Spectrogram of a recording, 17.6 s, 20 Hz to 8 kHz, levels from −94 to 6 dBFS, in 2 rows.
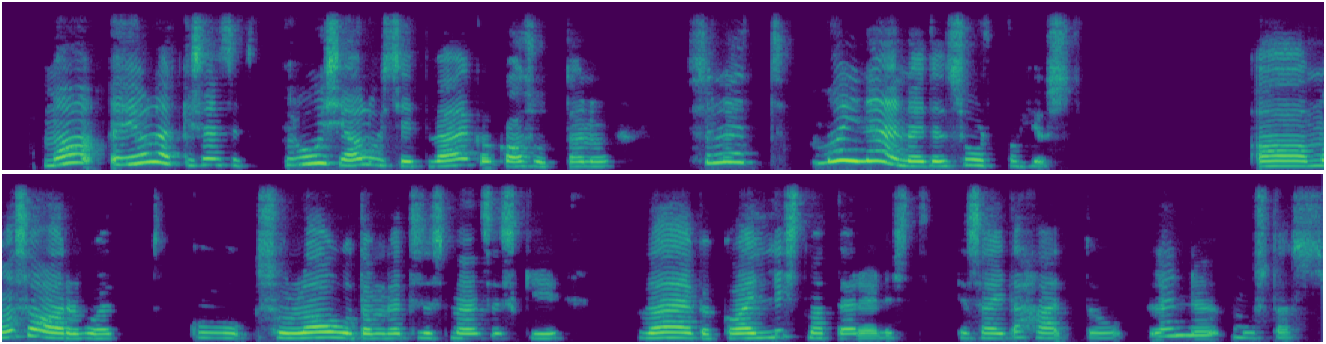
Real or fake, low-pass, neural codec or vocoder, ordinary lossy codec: real; 7.2 kHz; none; none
